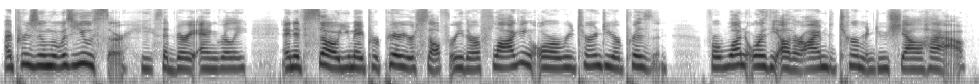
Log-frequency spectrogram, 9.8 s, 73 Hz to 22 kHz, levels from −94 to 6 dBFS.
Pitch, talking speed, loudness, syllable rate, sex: 230 Hz, 235 wpm, -19 LUFS, 6.2 syllables/s, female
